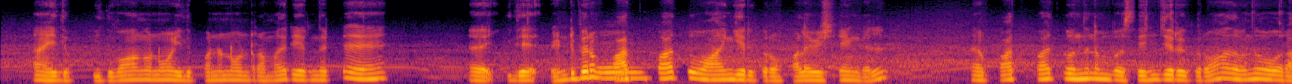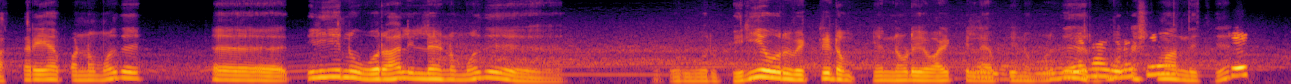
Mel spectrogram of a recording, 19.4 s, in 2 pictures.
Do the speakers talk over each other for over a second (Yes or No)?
Yes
